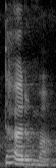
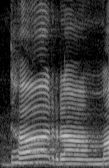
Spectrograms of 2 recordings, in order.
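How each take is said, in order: First: धर्म with half र joined to म, two syllables; correct conjunct pronunciation. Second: धरम with a full vowel between र and म, three syllables; wrong split pronunciation. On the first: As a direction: say it right, धर्म, as dharm. (धर्म को सही ढंग से, आधा र म से जोड़कर) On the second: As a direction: sound the wrong way, धरम, as dha-ram. (धरम को गलत ढंग से, र और म के बीच स्वर डालकर) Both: Shown as a demonstration. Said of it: "ह और र एक साथ आते हैं".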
